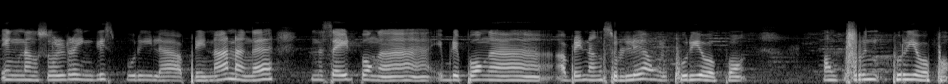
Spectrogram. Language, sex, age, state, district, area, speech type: Tamil, female, 30-45, Tamil Nadu, Ariyalur, rural, spontaneous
